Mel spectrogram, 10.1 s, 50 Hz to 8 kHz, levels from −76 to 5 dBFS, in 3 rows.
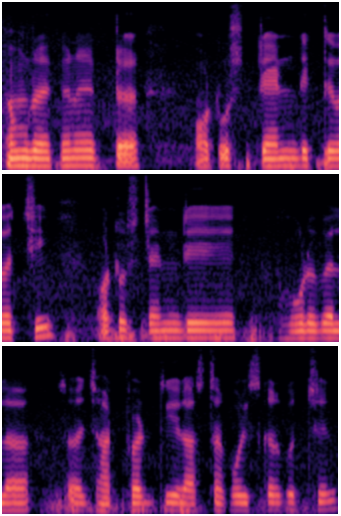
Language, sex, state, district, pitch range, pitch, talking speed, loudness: Bengali, male, West Bengal, Jhargram, 125-135 Hz, 130 Hz, 100 wpm, -21 LUFS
